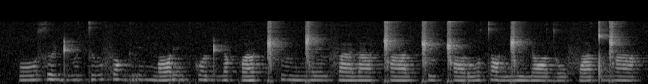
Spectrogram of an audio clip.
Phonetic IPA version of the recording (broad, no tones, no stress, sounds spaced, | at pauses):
o s ɯ ɖʱ ɯ t ɯ f ɒ ɡ r i ŋ ɒ ɾ i r k o ɖʱ i qʷ ɐ ǁʰ ɯ ŋ͡ǁ e l f a l ɑ ǁ ɑ l ǁ ɯ ǁ ɒ ɾ o t ɒ ŋ͡ǁ i ɳ ɒ d o f ɑ t ŋ͡ǁ ɑ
